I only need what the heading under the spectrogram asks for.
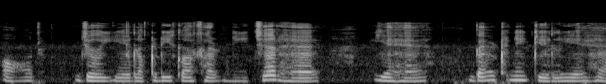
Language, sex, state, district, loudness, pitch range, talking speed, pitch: Hindi, female, Rajasthan, Bikaner, -23 LUFS, 155-180 Hz, 120 wpm, 165 Hz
